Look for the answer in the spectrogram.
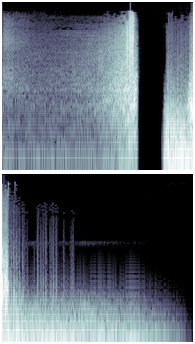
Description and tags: Ship into hyperspace
a space ship starting up and going into hyperspace
Sci, Fi, Game, Sound, Effect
